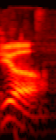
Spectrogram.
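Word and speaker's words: Buochs: on est alors je sais pas comment on prononce on est à be B u o C H s ah c'est Buor ah voilà Buor voilà on est en Suisse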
